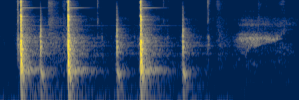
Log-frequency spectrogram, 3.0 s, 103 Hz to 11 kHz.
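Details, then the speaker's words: 2006 Dodge Durango, compressor relay pins jumped with a paper clip at the fuse box: sharp metallic clicks at uneven intervals as the A/C compressor's electromagnetic clutch engages and disengages normally; clutch tests good, so the relay is to be replaced. "you hear that clicking sound that's our AC clutch over here uh engaging in disengaging"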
